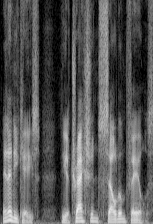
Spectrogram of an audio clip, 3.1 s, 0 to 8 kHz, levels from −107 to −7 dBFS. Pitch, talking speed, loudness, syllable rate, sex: 100 Hz, 135 wpm, -23 LUFS, 4.4 syllables/s, male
